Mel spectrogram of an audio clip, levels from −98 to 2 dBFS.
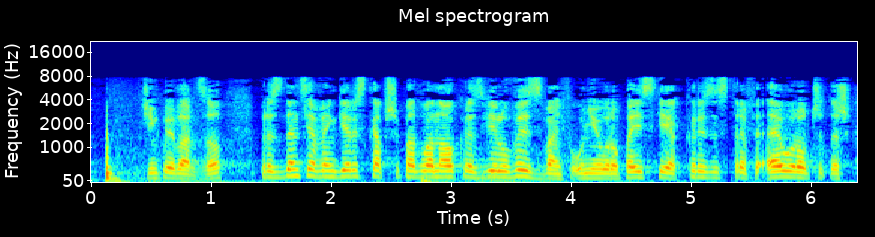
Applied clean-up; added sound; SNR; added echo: none; none; none; none.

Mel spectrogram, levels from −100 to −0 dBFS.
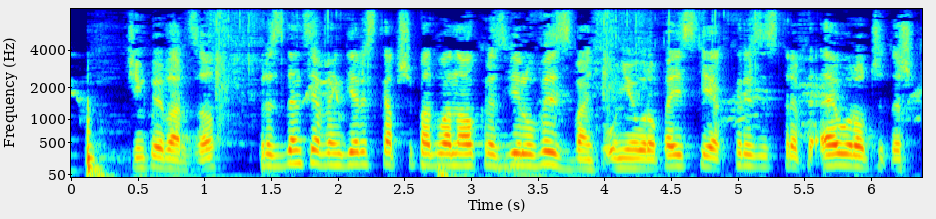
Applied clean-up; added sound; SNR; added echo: classical method log-MMSE.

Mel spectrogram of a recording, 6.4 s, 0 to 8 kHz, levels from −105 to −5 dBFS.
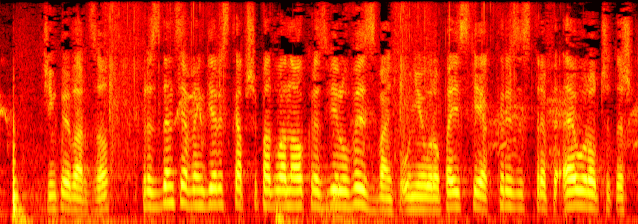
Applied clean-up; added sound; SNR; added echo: none; Bird vocalization, bird call, bird song + Crumpling, crinkling; 19 dB; none.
